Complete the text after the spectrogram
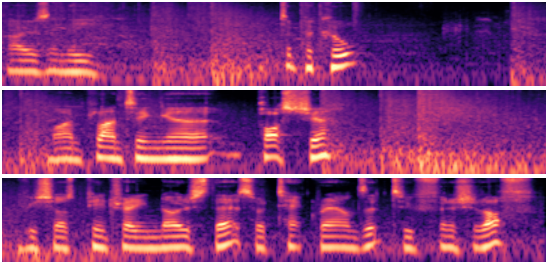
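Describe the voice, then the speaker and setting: Speaking a little slowly with long pauses, a medium-pitched man narrates a strategy game live in choppy, fragmentary remarks. Behind him, the game's gunfire, explosions, artillery and vehicles make for a noisy, loud background.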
